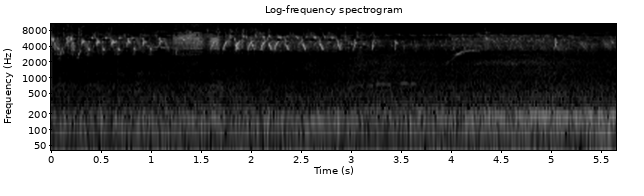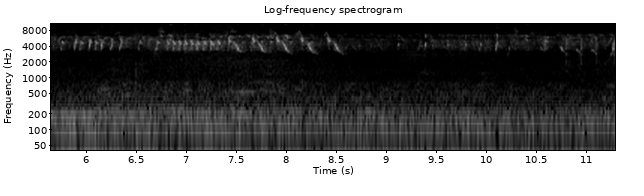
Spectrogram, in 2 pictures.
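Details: Saira, the Himalayan goldfinch, in a singing contest, delivering quick repeated chirps in rattling runs, about four notes a second, with a quieter lull midway before fast trills resume.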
